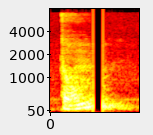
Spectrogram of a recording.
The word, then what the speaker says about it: tomb: B is not pronounced tomb. The word is tomb. B is not pronounced.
